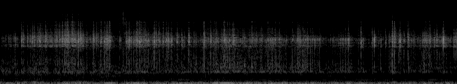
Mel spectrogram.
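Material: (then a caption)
Plastic. Long nails on both hands tap and scratch the top and sides of a lit, hollow plastic moon lamp sphere. The result is a steady, dense stream of quick clicks and scratchy rattling, bright and crisp with a strong band around 3 kHz and very little ring after each touch.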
